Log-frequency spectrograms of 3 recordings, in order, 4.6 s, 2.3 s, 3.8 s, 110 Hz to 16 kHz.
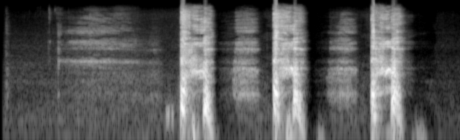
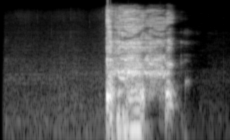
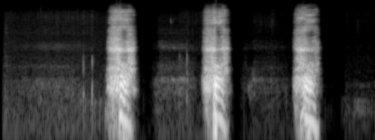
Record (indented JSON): {
  "three_cough_length": "4.6 s",
  "three_cough_amplitude": 32768,
  "three_cough_signal_mean_std_ratio": 0.33,
  "cough_length": "2.3 s",
  "cough_amplitude": 32768,
  "cough_signal_mean_std_ratio": 0.38,
  "exhalation_length": "3.8 s",
  "exhalation_amplitude": 32738,
  "exhalation_signal_mean_std_ratio": 0.31,
  "survey_phase": "beta (2021-08-13 to 2022-03-07)",
  "age": "45-64",
  "gender": "Female",
  "wearing_mask": "No",
  "symptom_none": true,
  "smoker_status": "Ex-smoker",
  "respiratory_condition_asthma": false,
  "respiratory_condition_other": false,
  "recruitment_source": "REACT",
  "submission_delay": "2 days",
  "covid_test_result": "Negative",
  "covid_test_method": "RT-qPCR",
  "influenza_a_test_result": "Negative",
  "influenza_b_test_result": "Negative"
}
